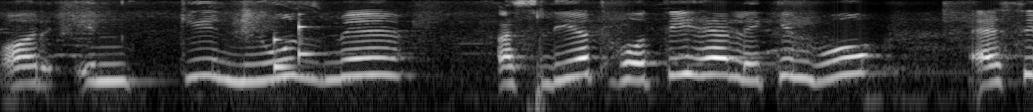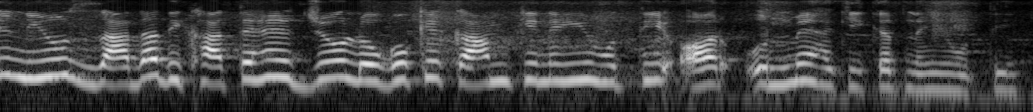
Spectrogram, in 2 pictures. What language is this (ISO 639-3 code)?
urd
